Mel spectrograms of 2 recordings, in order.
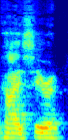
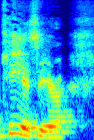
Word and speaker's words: Kyocera: just like it from Key from Kyocera nope sorry I said it I said it wrong Kia Sarah um we can recover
